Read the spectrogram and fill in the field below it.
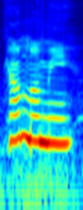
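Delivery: high, loud coaxing call; real motherly call to a little one. Real, not acted. Mother calls her upset child to come, coaxing.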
